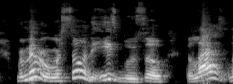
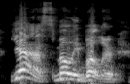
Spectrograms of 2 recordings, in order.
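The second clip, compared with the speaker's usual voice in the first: ordinary talk, nothing marked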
